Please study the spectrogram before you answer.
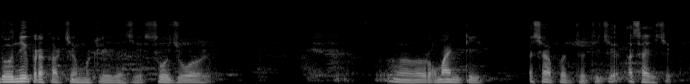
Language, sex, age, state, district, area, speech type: Marathi, male, 60+, Maharashtra, Kolhapur, urban, spontaneous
